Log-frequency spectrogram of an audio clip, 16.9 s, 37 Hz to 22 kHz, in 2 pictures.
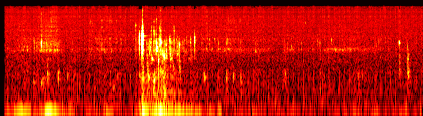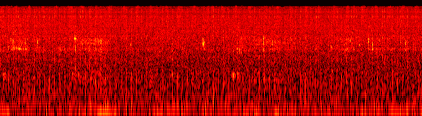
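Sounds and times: muffled underwater water movement: 0.1s - 16.9s
underwater clicks and bubbling: 0.3s - 10.2s, 12.4s - 14.0s.

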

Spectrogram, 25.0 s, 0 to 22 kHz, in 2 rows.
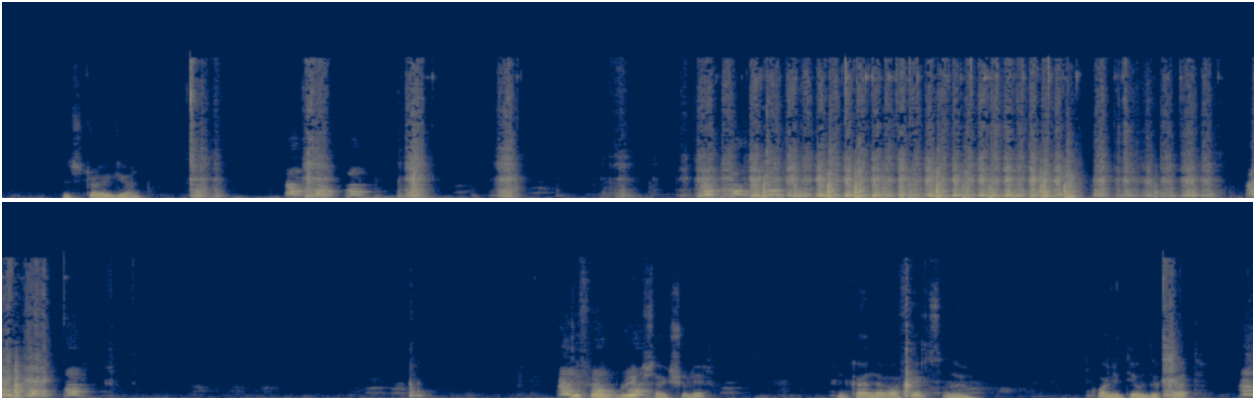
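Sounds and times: small saw cutting wood: 1.8s - 2.3s, 2.9s - 5.3s, 5.9s - 13.7s, 23.4s - 24.6s.

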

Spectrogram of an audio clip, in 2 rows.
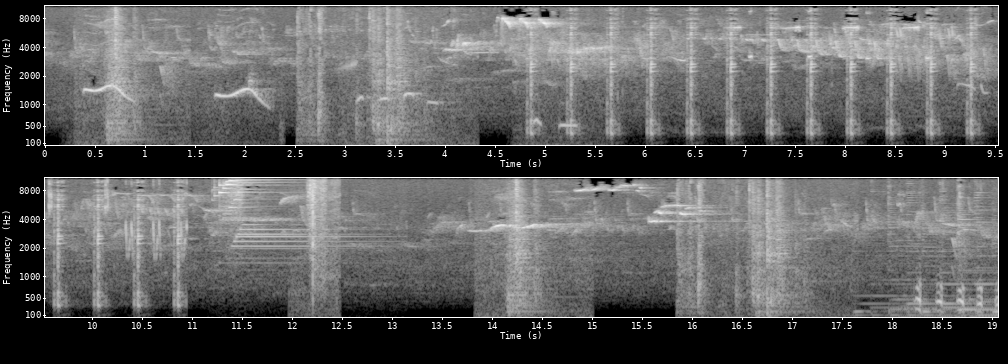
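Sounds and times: birds chirping: 0.0s - 19.0s
sharp knocks: 0.5s - 1.4s.

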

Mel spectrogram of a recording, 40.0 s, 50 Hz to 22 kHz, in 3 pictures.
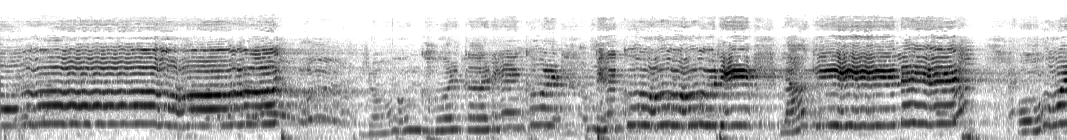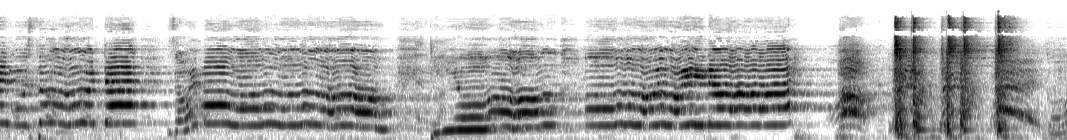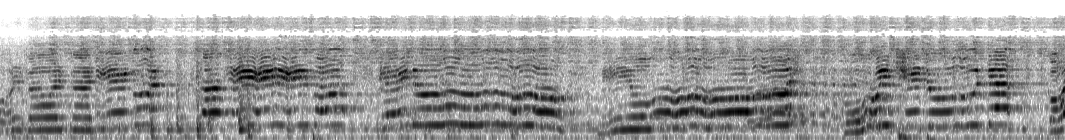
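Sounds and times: drums beating: 0.0s - 10.5s, 23.2s - 39.9s.

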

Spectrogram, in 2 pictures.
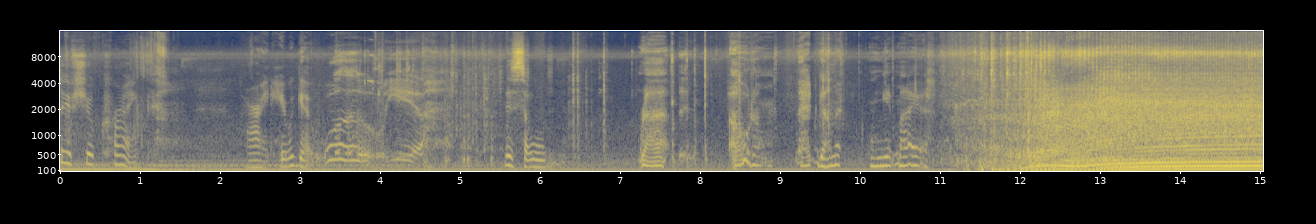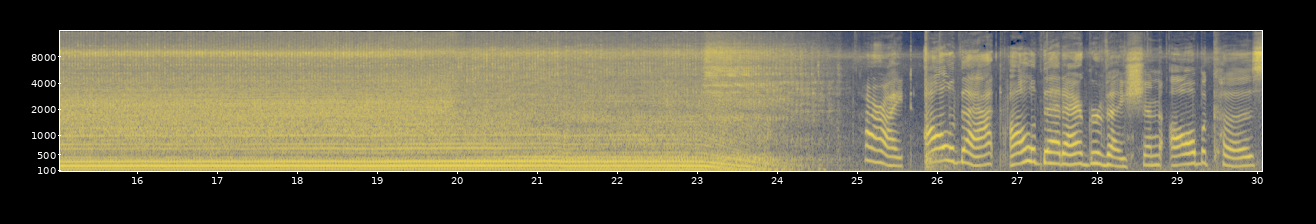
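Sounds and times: lawn mower engine running: 10.9s - 26.2s.

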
